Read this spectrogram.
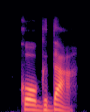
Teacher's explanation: This word has 2 syllables, and you're going to want to put the stress on that second part.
